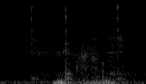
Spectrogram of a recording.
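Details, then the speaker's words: Biscayne after fitting an aftermarket turn signal switch: crisp, even flasher clicks about three a second with the left signal on. Front and rear left turn signals work normally. "i can hear that clicking that's the flasher and we have a left turn signal in the back"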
